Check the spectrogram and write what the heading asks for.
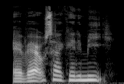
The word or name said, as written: erhvervsakademi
